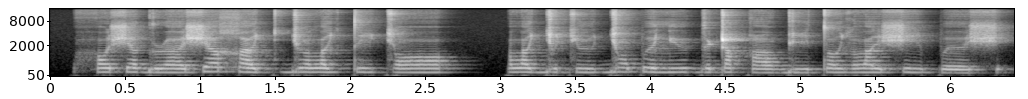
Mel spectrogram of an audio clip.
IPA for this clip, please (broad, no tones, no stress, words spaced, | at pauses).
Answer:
hɔʃɐɡɹɐ ʃɐχɐc ɟʉlˠəʎticɔ | lˠəɟɔcʉ ɟɔpɘlʲʉ ɡɘʈəqɔ ɡi tɔʎlˠiʃi pɘʃ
